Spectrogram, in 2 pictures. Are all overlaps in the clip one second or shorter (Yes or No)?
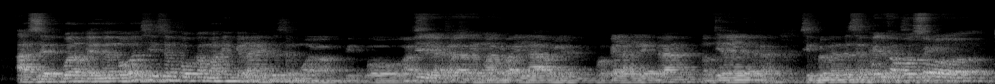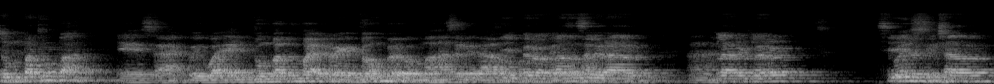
No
